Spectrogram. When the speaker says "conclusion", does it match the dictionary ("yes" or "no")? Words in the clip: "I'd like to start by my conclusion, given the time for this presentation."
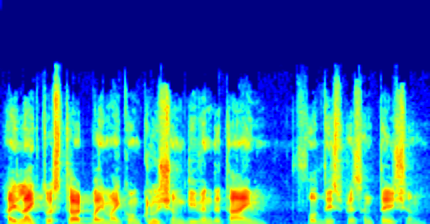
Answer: no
